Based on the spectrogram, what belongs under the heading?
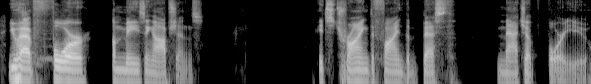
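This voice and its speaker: A man with a New York accent talks in a relaxed, rambling way, stopping often on "uh" and "um" as he works through his picks out loud. His voice sits low with a gravelly edge, yet it stays smooth and full. The sound is close and dry, with almost no room around it. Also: dry recording. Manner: casual and conversational, thinking aloud with many fillers. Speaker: fantasy football show host. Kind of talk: live-stream chat answering viewer questions.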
